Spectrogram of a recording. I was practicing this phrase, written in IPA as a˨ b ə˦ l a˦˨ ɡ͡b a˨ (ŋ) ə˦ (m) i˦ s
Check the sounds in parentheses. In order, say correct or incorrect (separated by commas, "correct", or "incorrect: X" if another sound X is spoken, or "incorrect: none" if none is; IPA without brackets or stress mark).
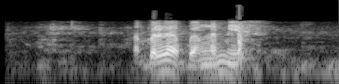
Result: correct, correct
